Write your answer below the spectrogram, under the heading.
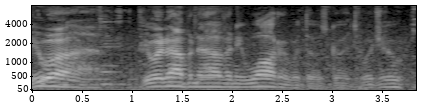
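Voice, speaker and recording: A man does a raspy, put-on character voice at a medium pitch. He goes at a fairly quick pace over clear background noise. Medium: actual play.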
